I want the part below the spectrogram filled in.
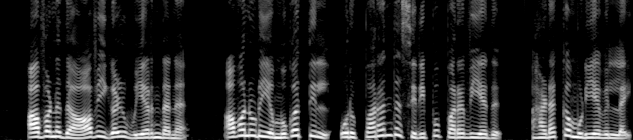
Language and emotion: Tamil, happy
